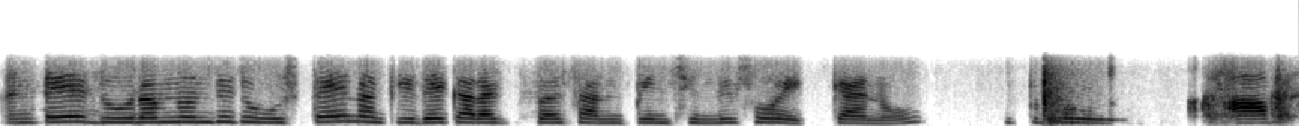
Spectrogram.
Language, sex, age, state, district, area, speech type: Telugu, female, 18-30, Telangana, Ranga Reddy, rural, conversation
